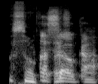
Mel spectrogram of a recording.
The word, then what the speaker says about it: Ahsoka: How do you pronounce that? Ahsoka.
